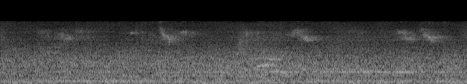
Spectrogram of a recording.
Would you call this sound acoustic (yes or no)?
no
